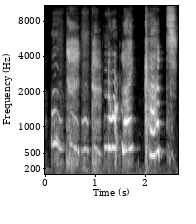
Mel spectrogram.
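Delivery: shrill, very high, impassioned, passionate squeaky cry. Narrating a story, voicing the mouse's reply in a shrill, passionate cry. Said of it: "cried the mouse in a shrill, passionate voice".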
